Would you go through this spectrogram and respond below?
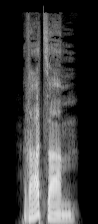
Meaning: advisable
- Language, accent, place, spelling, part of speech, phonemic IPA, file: German, Germany, Berlin, ratsam, adjective, /ˈʁaːt.zaːm/, De-ratsam.ogg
